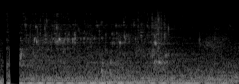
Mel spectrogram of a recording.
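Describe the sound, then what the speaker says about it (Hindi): About two cups of water pouring into a saucepan, a continuous close splashing stream after a brief cutout at the very start, with no talk. "उसके अंदर मैं ऑलमोस्ट 2 कप्स पानी यानी कि 400 ml वाटर ऐड"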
